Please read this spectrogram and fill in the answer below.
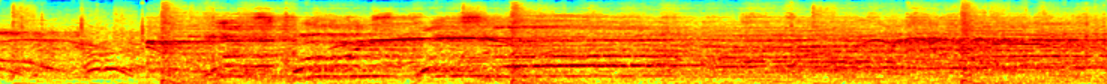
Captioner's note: cheering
